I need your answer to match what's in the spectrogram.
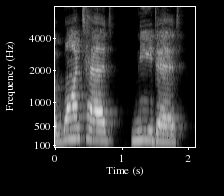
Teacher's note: reason why is because I can't say want or want D I need an extra syllable I need that extra vowel plus D sound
